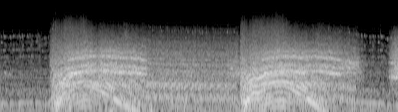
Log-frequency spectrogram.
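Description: Tyres screech on asphalt while spinning.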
